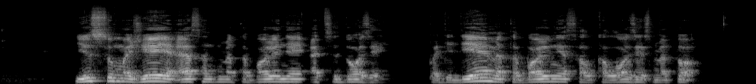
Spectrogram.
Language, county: Lithuanian, Marijampolė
